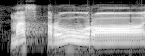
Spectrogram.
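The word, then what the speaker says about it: مَسْرُورًا: Masrura ya. Ro yang pertama dan ro yang kedua dibaca panjang satu ayunan.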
